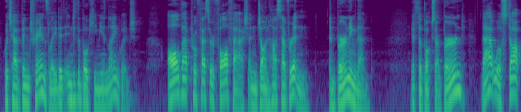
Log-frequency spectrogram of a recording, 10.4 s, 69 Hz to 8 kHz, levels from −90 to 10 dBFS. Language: English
